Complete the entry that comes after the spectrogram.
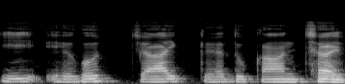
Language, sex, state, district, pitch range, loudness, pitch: Maithili, male, Bihar, Samastipur, 120-130 Hz, -19 LUFS, 125 Hz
